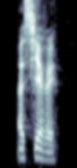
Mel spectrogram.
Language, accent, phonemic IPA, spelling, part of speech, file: French, France, /a.sje.ʁe/, aciérer, verb, LL-Q150 (fra)-aciérer.wav
- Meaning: to acierate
